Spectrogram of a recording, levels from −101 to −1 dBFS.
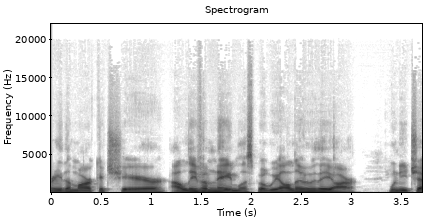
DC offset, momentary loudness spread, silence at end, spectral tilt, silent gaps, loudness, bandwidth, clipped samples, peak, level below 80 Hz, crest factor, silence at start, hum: under 0.1%; 7 LU; 0 s; -7 dB/octave; none; -24 LUFS; 11.5 kHz; under 0.1%; -10 dBFS; -68 dBFS; 14 dB; 0 s; none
